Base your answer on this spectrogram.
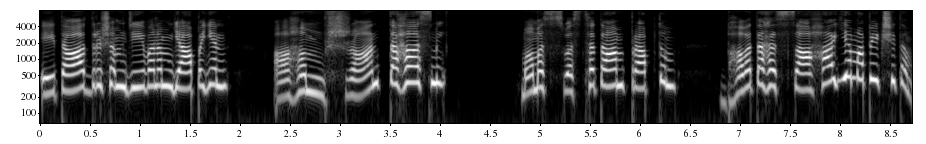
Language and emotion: Sanskrit, angry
